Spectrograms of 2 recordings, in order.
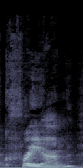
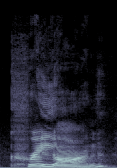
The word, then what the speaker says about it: crayon: So I'm from Ohio and we call it a crayon, but I do see other people who pronounce it crayon, and other people call it a crown, which I'm not sure where they get the OW from, but I'm curious as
